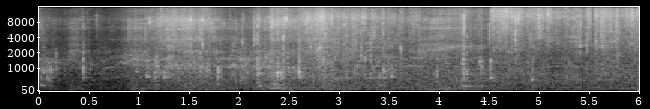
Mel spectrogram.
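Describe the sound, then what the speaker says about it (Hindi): Water gushes steadily from a can onto freshly planted vegetable seedlings in soil, a close, continuous splashing pour that starts after a brief pause. "इस तरीके से हमने इसमें पानी अच्छे से डाल दिया।"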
